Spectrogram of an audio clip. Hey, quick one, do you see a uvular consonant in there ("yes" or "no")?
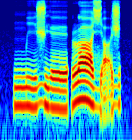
no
